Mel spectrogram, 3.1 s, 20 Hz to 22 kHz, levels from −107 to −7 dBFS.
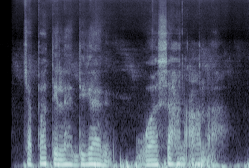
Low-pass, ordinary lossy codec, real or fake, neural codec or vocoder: none; none; fake; vocoder, 44.1 kHz, 128 mel bands, Pupu-Vocoder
